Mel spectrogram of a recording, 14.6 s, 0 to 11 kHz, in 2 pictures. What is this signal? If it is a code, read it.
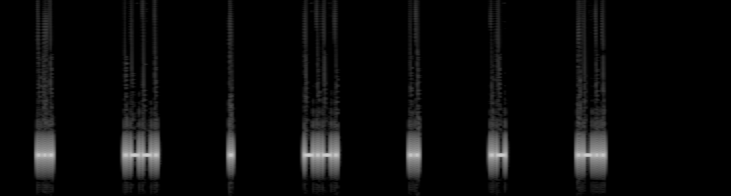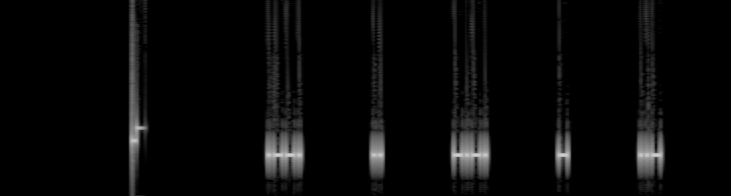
Morse code, heard as a keyed tone, about 37 wpm, spaced as for 11 wpm, 690 Hz. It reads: SPECIAL PICTU
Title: 8x Character Spacing - Top 500 Words - 40wpm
